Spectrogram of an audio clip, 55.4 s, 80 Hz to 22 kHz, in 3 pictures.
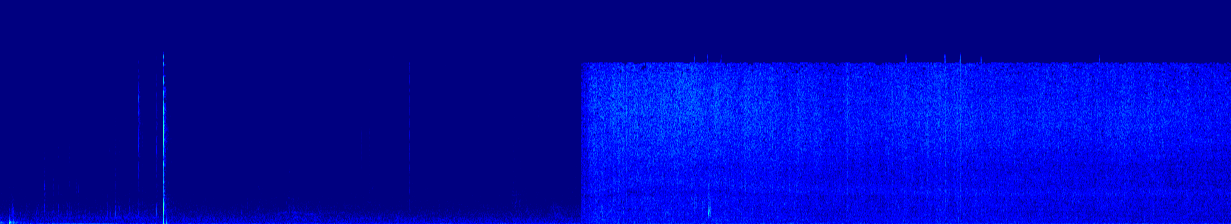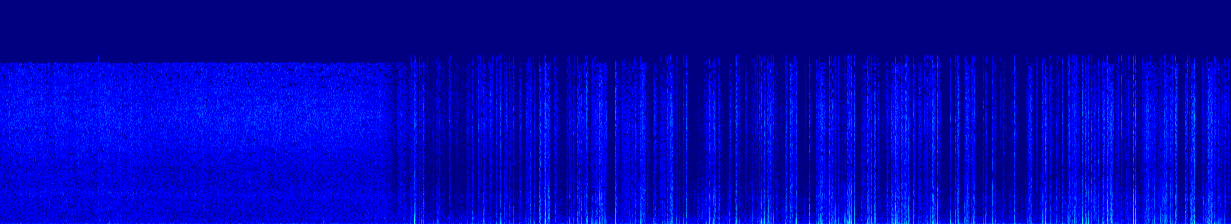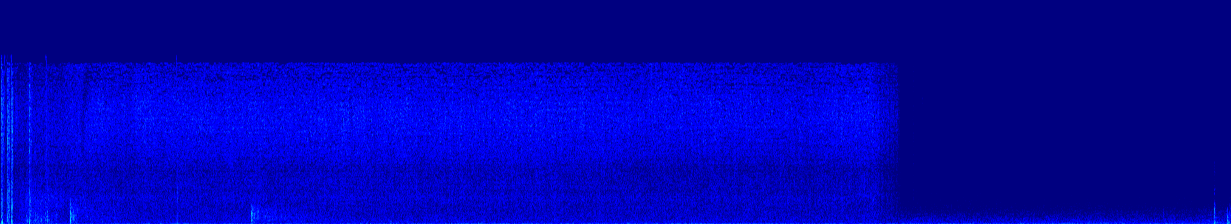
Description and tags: Here's a sound bite of me setting off a Morning Glory firework (essentially a sparkler, for the unaware). It almost sounds like a fuse going off if you ask me. Could be good for a fuse sound for a project. Recorded with a Zoom H4N.
spark, fuse, firework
